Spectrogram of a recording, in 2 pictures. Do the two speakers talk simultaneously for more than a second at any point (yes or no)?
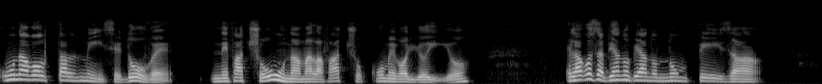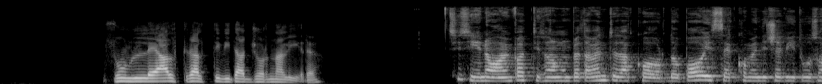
no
